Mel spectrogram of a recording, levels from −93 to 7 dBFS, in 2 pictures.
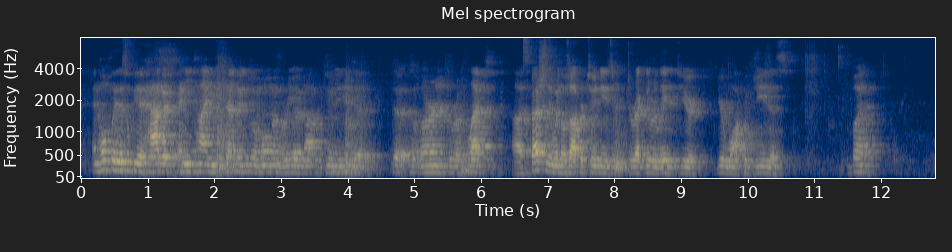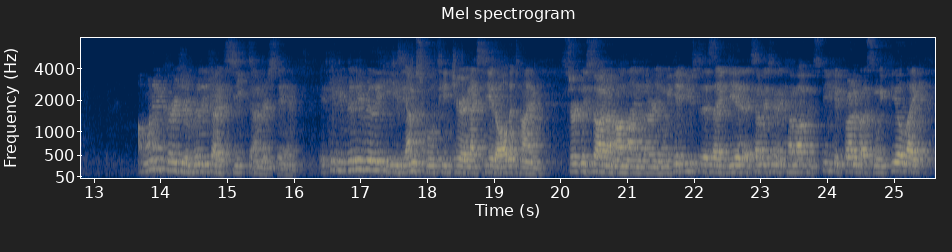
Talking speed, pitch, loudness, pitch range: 225 wpm, 145 Hz, -34 LUFS, 130-155 Hz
